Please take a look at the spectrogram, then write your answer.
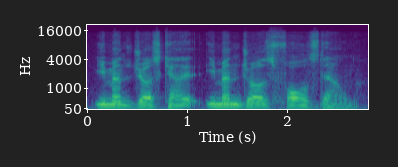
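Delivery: ordinary delivery, nothing marked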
